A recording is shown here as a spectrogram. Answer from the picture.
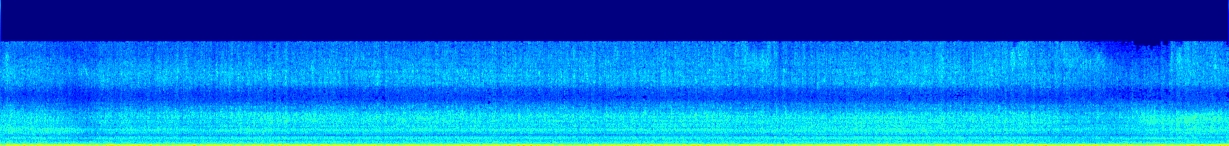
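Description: Race car engine idling close by: a steady, even drone that holds at one pitch throughout.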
